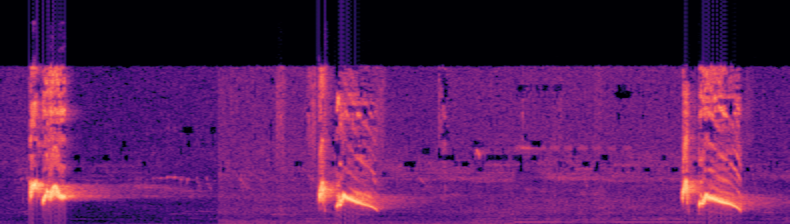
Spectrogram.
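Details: Red-whiskered bulbul female stimulating the male with three loud bursts of chirps, each ending in sharply falling whistled notes. A low steady hum and faint background noise sit beneath.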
